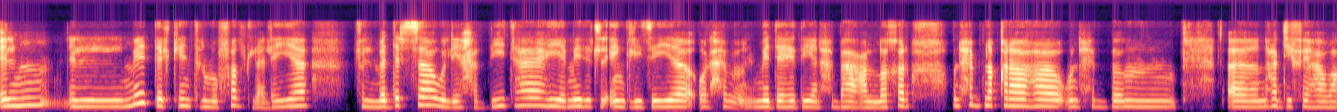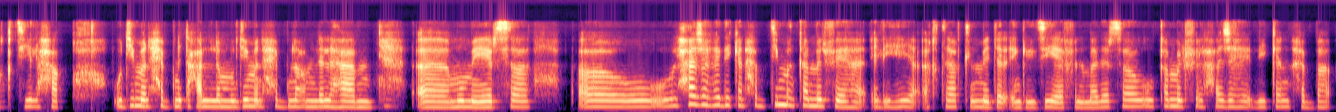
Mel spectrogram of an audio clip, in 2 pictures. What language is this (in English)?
Tunisian Arabic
